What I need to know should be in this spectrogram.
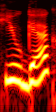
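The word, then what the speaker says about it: hygge: au moins maintenant on sait qu'il faut prononcer hyuga comme on vient de le voir.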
